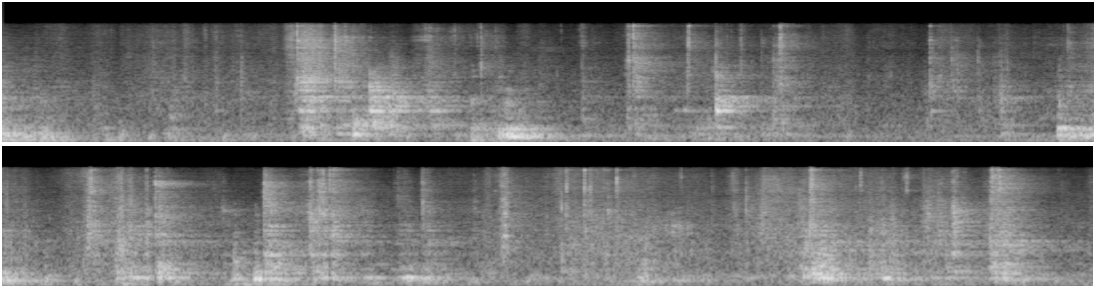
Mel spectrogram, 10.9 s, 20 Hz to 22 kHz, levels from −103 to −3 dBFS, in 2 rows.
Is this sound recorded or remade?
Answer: remade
